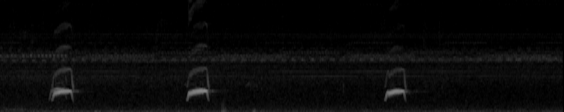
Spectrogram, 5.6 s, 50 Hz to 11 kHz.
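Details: Streamer-tailed tyrant recorded on 29 November 2008: three short, sharp whistled notes, each with a quick upward and downward sweep, spaced one to two seconds apart over a faint hiss.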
